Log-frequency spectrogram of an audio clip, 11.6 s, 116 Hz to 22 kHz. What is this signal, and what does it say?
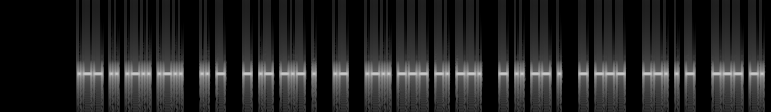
Morse code, heard as a keyed tone, about 30 wpm, 700 Hz. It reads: WILL IT TAKE A LONG TIME TO GET ON
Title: Sentences from Top 1000 Words - Review Part 6 - 30wpm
